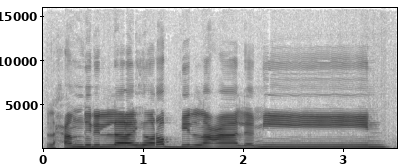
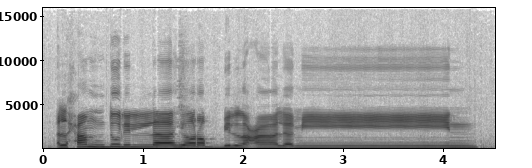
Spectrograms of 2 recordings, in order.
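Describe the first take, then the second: First: The final long vowel is held for four counts. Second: The final long vowel is held for six counts. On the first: The reciter is reading at a moderate pace. "dia boleh empat" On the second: The reciter is reading slowly and calmly. "dia boleh enam"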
